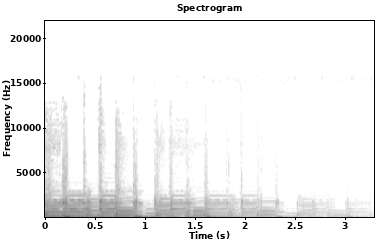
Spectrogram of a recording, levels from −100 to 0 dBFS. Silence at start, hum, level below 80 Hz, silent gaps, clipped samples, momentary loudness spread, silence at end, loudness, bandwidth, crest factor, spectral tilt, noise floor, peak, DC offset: 0 s; none; -58 dBFS; none; under 0.1%; 19 LU; 0.2 s; -55 LUFS; 15.5 kHz; 20 dB; -6.5 dB/octave; -78 dBFS; -34 dBFS; under 0.1%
